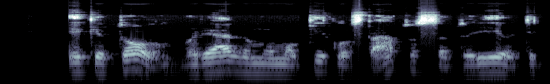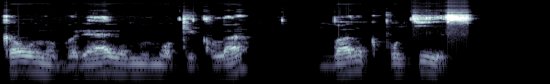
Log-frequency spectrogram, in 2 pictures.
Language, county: Lithuanian, Alytus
